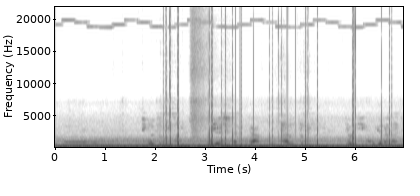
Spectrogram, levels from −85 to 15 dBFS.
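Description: Violent cracks break out on the loudest passages at 2.15 to 2.46 s, across a long stretch from 3.05 to 5.24 s, briefly at 5.94 to 6.00 s, and again at 6.52 to 6.73 s. These are integer overflow: a gain pushed peaks about 4 dB past the integer limit in the first two spans, about 2 dB and 1 dB in the last two, and instead of clipping, those samples wrapped to the opposite extreme, snapping harshly across the full range.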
